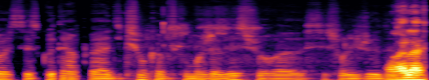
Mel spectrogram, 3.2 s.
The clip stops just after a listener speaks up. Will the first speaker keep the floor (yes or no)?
no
